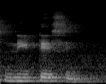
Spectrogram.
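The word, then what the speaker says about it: Gnetaceae: So the spelling is from G, but the pronunciation is Nitaceae.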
